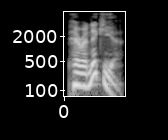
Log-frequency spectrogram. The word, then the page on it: paronychia: British English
